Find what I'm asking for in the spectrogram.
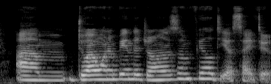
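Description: Noticeable noise sits in the background. The pace is fairly quick, with ordinary pitch variation. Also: woman. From Los Angeles, US. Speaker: podcast guest, DACA recipient. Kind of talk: casual interview.

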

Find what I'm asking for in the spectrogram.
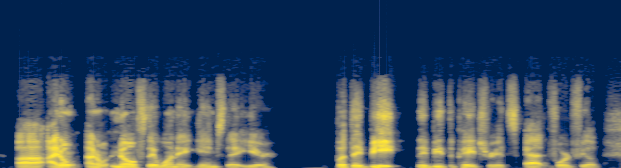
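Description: A man with a Michigan accent talks at a moderate pace with fairly even intonation, in a dry, close sound with no echo. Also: medium pitch for a man. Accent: Michigan (Inland North) American. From Detroit area, Michigan. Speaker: pastor, podcast co-host. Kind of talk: casual chat between co-pastors, doctrine and football.

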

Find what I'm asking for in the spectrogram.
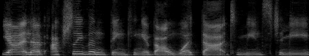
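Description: Her fairly high voice carries a Southern US accent at a moderate pace. The woman's sound is dry and close, with no echo. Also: very clean recording, silent background. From US South, Arkansas. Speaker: podcast host and small business owner. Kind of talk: casual interview chat. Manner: laughs often.

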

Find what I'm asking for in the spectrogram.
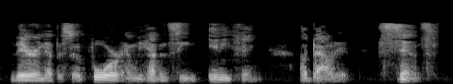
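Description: Here is a man with a plain, everyday voice. He sounds fairly low-pitched and keeps a moderate pace. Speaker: listener leaving voicemail. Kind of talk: voicemail feedback. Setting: phone voicemail.

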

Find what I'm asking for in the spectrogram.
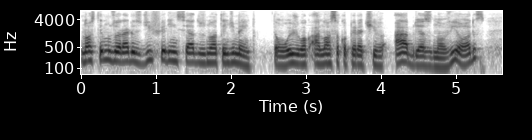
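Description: A man's fairly high, normal speaking voice at a fairly quick pace, with ordinary pitch variation. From São Paulo, Brazil. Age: 40s. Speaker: bank branch manager. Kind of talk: interview; promotional pitch.

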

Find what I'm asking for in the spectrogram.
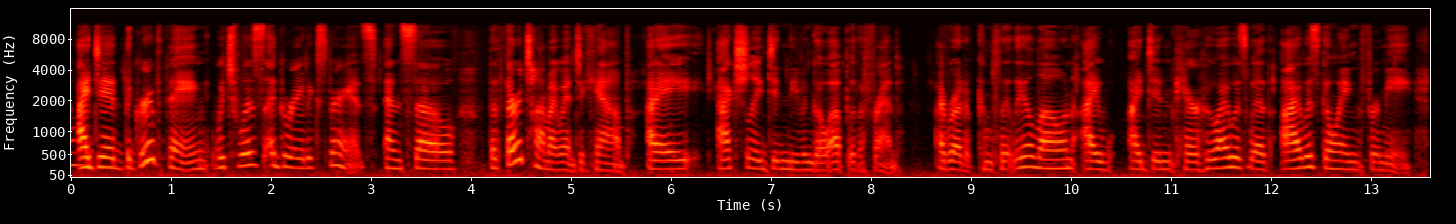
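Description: A woman with an unremarkable speaking voice talks at a moderate pace in a medium pitch with ordinary pitch variation against a quiet background. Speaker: camp attendee guest. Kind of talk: casual interview chat.

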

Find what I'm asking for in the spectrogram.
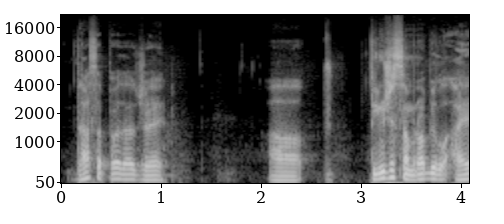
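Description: Delivery is neither fast nor slow. Pitch rises and falls only a little, staying fairly even. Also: man. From Slovakia, Bratislava and Senec. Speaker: strength and conditioning coach. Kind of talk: interview conversation. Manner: hesitant with fillers.

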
